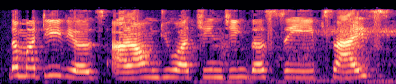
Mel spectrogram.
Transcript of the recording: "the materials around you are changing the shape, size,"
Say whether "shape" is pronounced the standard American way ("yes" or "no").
no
